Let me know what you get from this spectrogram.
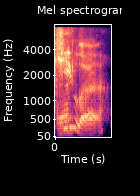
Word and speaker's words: Akila: So unfortunately, Artemis had to help Diana, you know, kill Akalia. I just realized I'm saying her name wrong. I apologize. – I think Akalia. It's Akila. Is it Akila? Akalia? Akila? – A-K-I-L-A.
